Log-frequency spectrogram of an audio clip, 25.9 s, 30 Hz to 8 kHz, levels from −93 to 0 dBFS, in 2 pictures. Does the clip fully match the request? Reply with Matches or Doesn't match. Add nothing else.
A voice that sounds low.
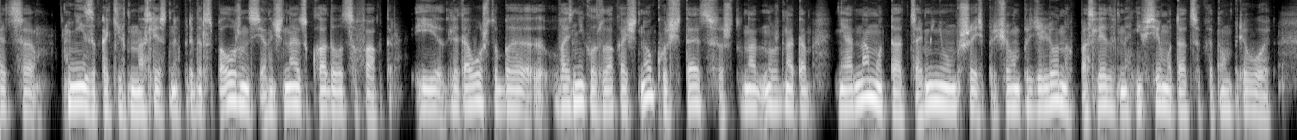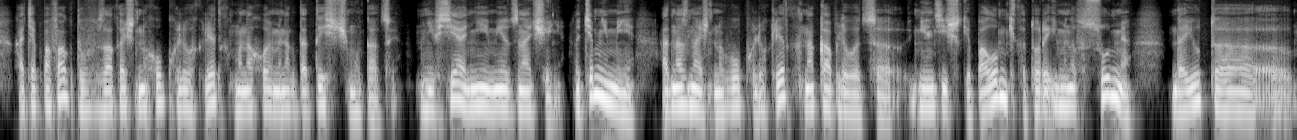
Matches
